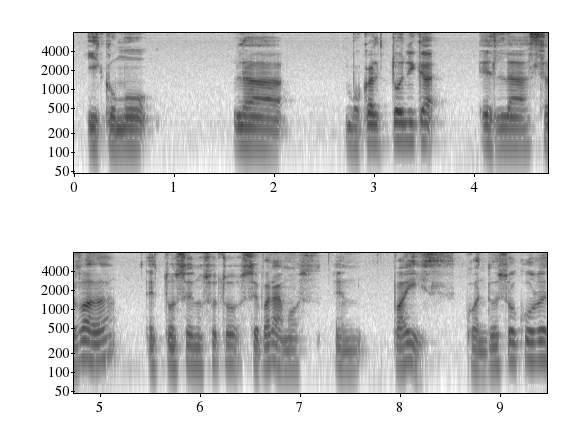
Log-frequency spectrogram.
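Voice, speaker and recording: A man teaching an exam-prep lesson, reading questions aloud and explaining them, often checking in with a quick question. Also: mid-range voice, warm tone.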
